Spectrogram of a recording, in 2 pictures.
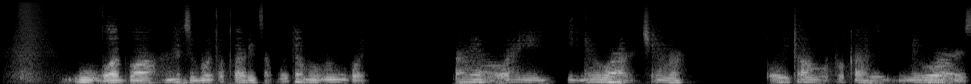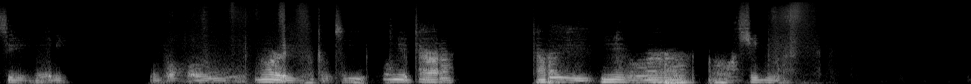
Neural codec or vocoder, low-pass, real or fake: codec, 44.1 kHz, 0.9 kbps, DAC; 19.8 kHz; fake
